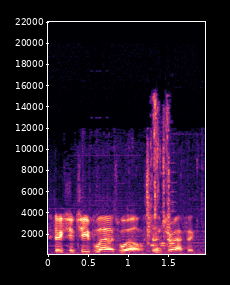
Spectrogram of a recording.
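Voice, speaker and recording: A man playing a brisk military officer on radio comms in a video game. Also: fairly high pitch, animated, music in the background, natural voice. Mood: businesslike.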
